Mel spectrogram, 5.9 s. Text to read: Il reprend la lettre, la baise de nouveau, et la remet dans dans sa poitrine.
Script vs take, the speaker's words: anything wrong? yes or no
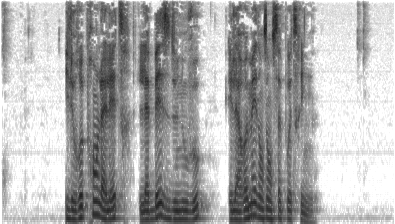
no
